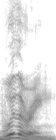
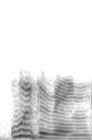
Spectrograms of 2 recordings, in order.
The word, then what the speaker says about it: Wuthering: It's not pronounced Withering. She didn't pronounce it Withering. Say it again. Wuthering. It's Wuthering, though.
